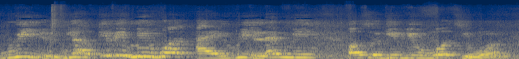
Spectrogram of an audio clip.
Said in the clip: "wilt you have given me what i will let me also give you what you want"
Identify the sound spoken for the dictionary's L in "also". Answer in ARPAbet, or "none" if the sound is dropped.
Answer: L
